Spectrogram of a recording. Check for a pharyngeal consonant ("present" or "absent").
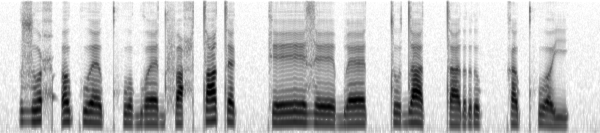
present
